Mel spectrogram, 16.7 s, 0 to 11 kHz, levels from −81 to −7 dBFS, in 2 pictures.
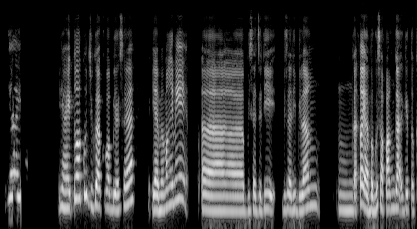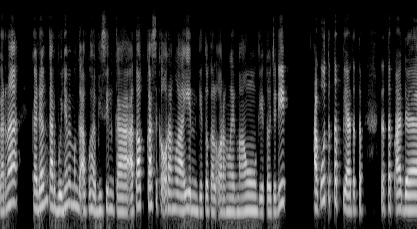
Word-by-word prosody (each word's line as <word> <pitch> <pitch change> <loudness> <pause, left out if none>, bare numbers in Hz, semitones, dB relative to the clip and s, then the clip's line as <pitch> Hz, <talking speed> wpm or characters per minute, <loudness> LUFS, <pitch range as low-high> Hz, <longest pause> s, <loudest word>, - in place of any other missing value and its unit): iya 340 +1 +1
iya. 395 +7 -3 0.7
Ya 215 - +1
itu 315 - -4
aku 330 +3 0
juga 225 - +3
kok 205 0 -2
biasanya, 235 +9 +2 0.4
iya 190 - +4
memang 225 +6 -1
ini, 295 +4 +1 0.5
eee, 175 -1 +3
bisa 180 +1 -4
jadi 195 +3 -4 0.3
bisa 185 0 -2
dibilang, 205 +6 -1 0.4
mmm, 180 -1 -5
nggak 175 - 0
tahu 255 - +8
ya - - +6
bagus 215 +6 +1
apa 190 -1 +4
nggak 210 0 +3
gitu, 190 -3 -3
karena 180 +10 0 0.5
kadang 220 +5 +1
karbonya 205 -1 +1
memang 245 -2 -6
nggak - - +1
aku 200 - -6
habisin 180 +3 -5
Kak, 165 -1 +2
atau 230 0 +5
kasih 235 0 +1
ke - - 0
orang 200 -1 0
lain 185 +1 +1
gitu, 170 +1 -4
kalau 160 -1 -3
orang 165 0 -2
lain 165 0 -4
mau 175 +1 -1
gitu. 160 0 -4
Jadi 230 +12 0 0.6
aku 270 - +3
tetep 285 -2 -1
ya, 180 - +4
tetep 185 +3 -4 0.4
tetep 215 0 -2
ada 190 -1 +3
190 Hz, 180 wpm, -23 LUFS, 175-225 Hz, 0.7 s, tahu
